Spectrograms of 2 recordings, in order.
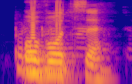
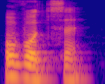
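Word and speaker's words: owoce: Дети едят овоцы. Дети едят овоцы. Нет, во-первых, це, а во-вторых, о. Овоцы, овоцы. Дети едят овоцы. Все равно а проскальзывает, но привыкайте, что она даже под ударением все равно о.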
